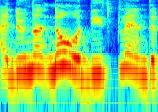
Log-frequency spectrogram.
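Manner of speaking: put-on bad Russian accent. Trying out accents with another speaker, bad russian accent attempt. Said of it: "That does not sound Russian".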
